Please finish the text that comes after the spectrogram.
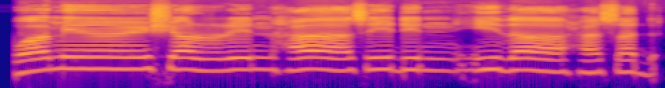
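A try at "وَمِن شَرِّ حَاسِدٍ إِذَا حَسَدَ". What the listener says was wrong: Ya, jadi syarriha, rinya tidak ada tanwin. Jadi kita langsung wa min syarriha, bukan syarrinha.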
